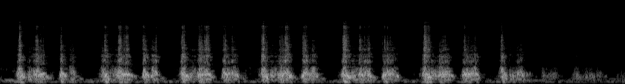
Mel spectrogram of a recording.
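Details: Heart sounds recorded at position P during provoking manoeuvres (Valsalva, standing then lying, lying on each side), with split S1 and S2: harsh sounds with a regurgitant murmur after S2, going quiet, then a rumbling machinery murmur, with extreme intensity changes.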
